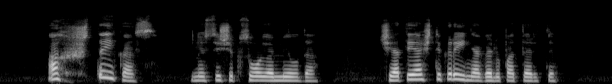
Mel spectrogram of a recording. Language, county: Lithuanian, Panevėžys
